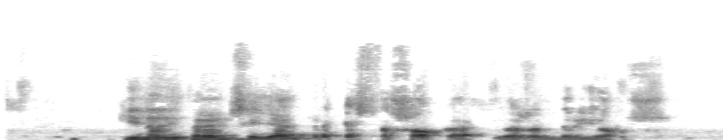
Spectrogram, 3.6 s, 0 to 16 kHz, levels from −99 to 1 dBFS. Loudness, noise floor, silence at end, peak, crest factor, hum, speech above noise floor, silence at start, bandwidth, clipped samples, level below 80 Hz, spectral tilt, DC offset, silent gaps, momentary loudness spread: -28 LUFS; -52 dBFS; 0.5 s; -10 dBFS; 18 dB; none; 25 dB; 0.35 s; 10 kHz; under 0.1%; -68 dBFS; -9 dB/octave; under 0.1%; none; 10 LU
